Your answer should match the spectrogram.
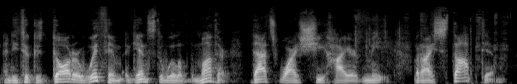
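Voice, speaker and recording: An actor playing a haunted, guilt-ridden private detective in a horror game, with a brooding noir delivery. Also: male voice, low voice, lively intonation, breathy edge. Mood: assertive, then grimly realizing. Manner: brooding noir narration with halting confessions. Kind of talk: scripted game voice acting.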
